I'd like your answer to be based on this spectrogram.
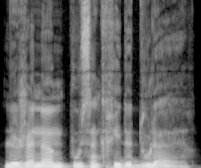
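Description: Slow, calm storybook narrator. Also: medium pitch, no room sound, clean studio sound. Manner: calm, measured. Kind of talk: storybook reading.

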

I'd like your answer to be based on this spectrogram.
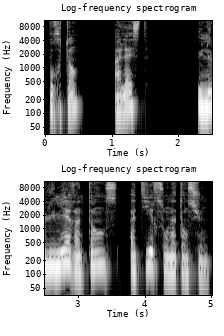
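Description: A man narrating a children's adventure story in a measured storytelling manner. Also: medium pitch, warm tone, no room sound, clean studio sound.

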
